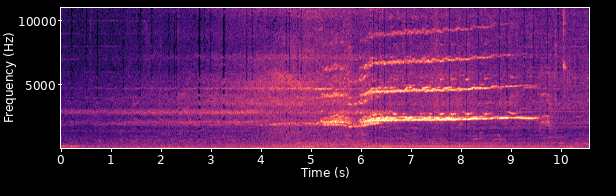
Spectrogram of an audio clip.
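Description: London Overground Class 710 electric train braking into the platform with a high, steady brake squeal. The squeal swells in about halfway through and cuts off suddenly near the end as the train stops, over a low running rumble.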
